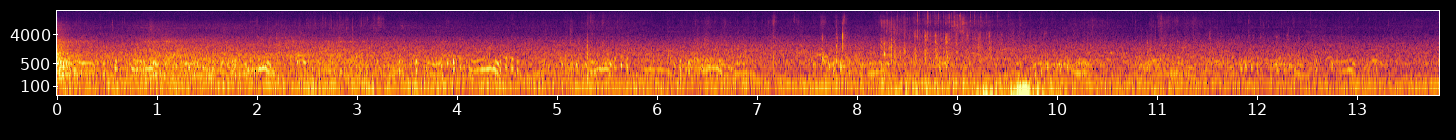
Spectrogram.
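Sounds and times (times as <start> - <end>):
pigeons cooing: 0.2 - 13.6
pigeon wing flutters and taps: 7.8 - 11.8
steady rumble: 8.2 - 11.8.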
